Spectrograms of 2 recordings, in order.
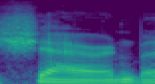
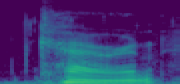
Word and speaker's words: Charon: Charon, it does look like the way it's spelt that it should be Charon, but it's Charon.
